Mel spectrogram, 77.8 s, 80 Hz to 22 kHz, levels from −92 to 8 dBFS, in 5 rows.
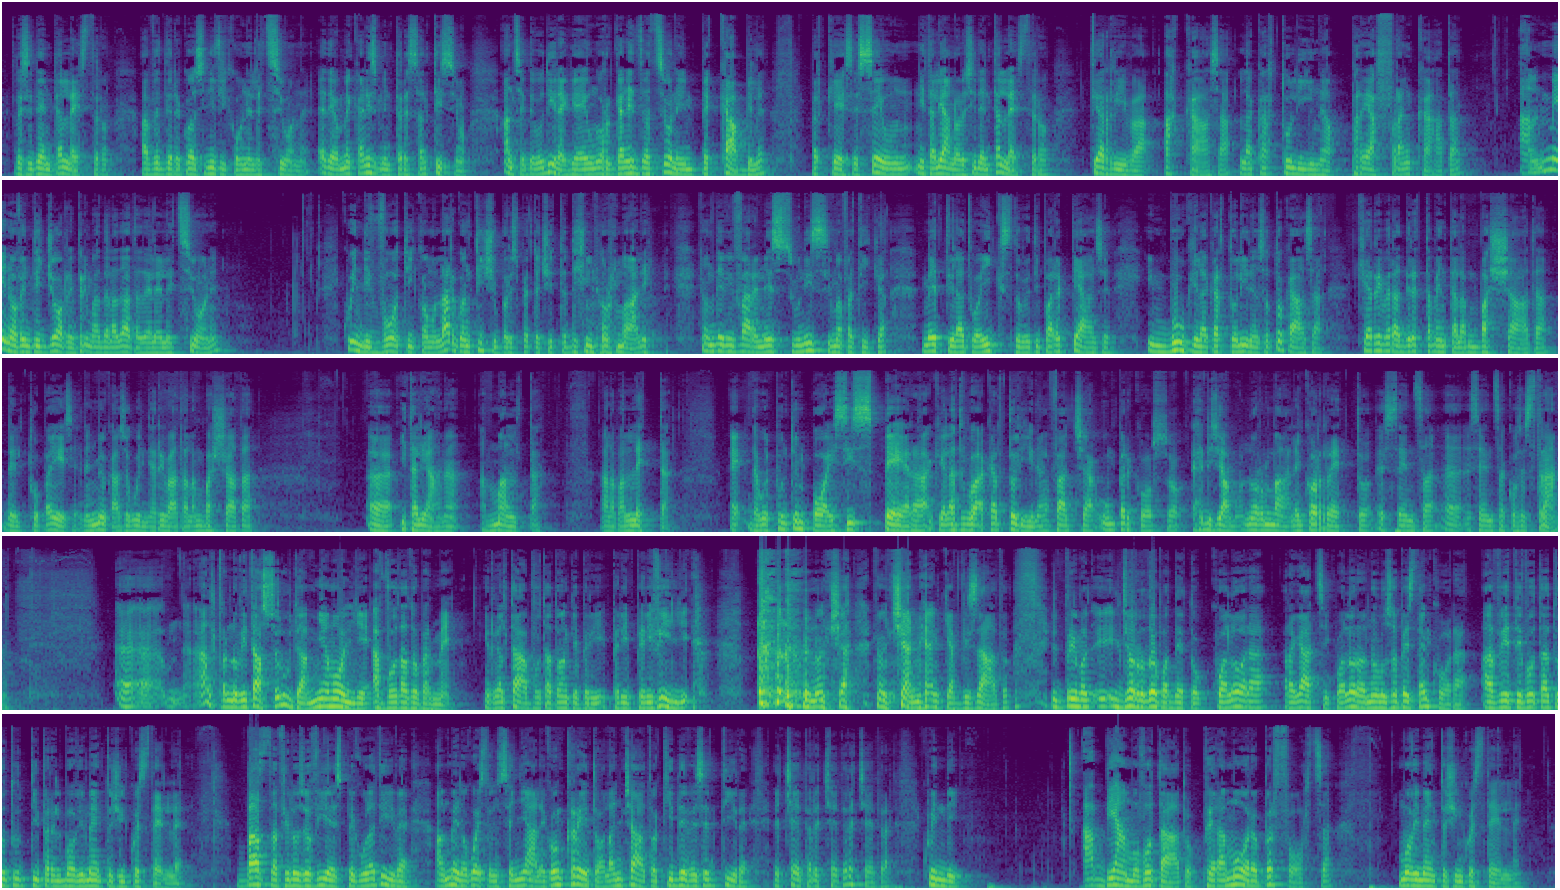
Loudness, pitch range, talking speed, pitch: -17 LUFS, 115-140 Hz, 145 wpm, 130 Hz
